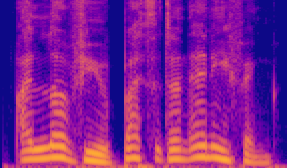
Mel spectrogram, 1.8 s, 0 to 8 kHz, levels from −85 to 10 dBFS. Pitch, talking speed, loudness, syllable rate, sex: 155 Hz, 200 wpm, -14 LUFS, 5.8 syllables/s, male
